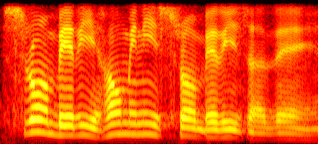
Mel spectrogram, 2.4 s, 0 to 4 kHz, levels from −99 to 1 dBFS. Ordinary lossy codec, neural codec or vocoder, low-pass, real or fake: none; codec, 24 kHz, 3.1 kbps, DualCodec; 3.6 kHz; fake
